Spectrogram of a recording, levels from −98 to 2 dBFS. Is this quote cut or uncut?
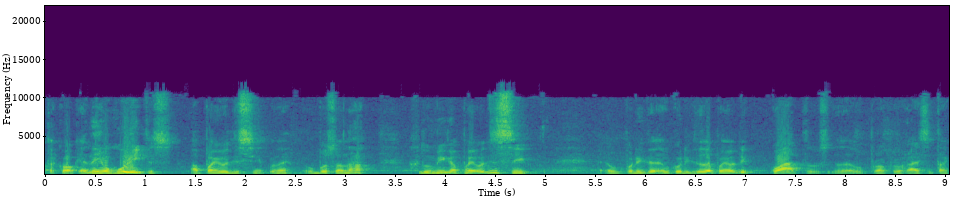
cut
